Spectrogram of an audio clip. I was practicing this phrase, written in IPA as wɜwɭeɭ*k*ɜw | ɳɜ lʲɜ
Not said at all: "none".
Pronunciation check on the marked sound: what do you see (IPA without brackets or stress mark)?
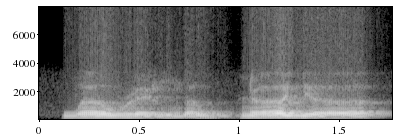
ŋ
